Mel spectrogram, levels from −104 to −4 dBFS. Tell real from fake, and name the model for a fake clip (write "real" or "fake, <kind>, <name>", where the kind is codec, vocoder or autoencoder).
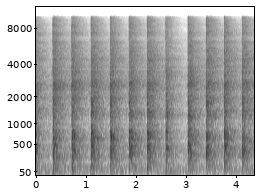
fake, autoencoder, DAC-VAE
